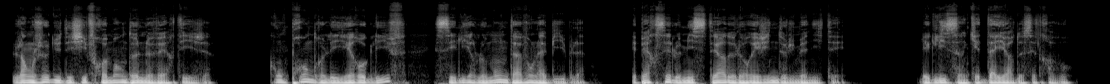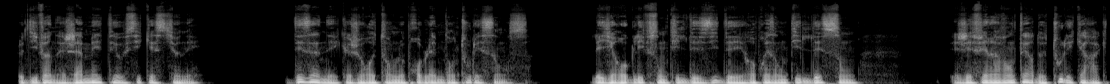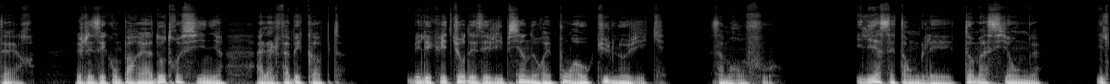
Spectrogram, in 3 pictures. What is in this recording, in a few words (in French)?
docu; champollion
